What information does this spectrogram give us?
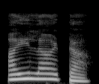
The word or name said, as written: ಐಲಾಟ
